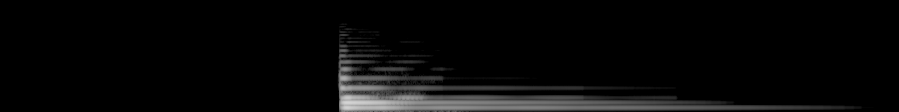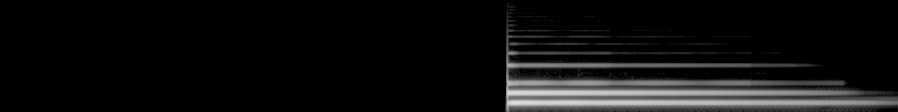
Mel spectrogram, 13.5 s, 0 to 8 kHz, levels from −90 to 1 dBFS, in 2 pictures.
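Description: A noise suppressor applied to music or sounds runs through the whole clip. The suppressor is tuned for speech, so it treats steady tones, ambience and decaying tails in these everyday sounds as noise and pulls them down, while sharp onsets slip through. Its attenuation swings over a range of roughly 20 dB, so the sound pumps and flutters as held portions dip and recover. The call's microphone processing also limits everything to 8 kHz and below.

From 2.89 s to 5.94 s, about three seconds of sound are cut by the noise suppressor. Here it misreads the material as noise and attenuates it harder than the surrounding audio, with the deepest drop reaching about 15 dB. Sustained and fading parts suffer most: they sink in level and their decays are chopped short, leaving the passage thin, while any abrupt transients within it remain comparatively intact.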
